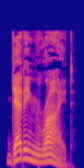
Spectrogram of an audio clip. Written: Getting right

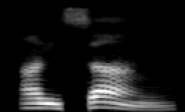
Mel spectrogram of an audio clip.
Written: unsung

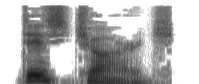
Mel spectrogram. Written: discharge

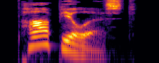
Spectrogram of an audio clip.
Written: populist

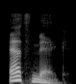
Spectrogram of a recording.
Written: ethnic

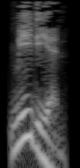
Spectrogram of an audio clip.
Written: median

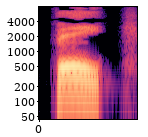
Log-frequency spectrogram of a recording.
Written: bake

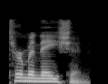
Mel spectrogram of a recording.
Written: termination

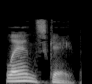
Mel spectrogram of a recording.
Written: landscape

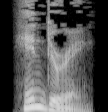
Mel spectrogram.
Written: hindering

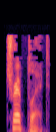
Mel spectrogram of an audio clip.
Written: Triplet

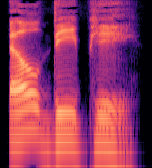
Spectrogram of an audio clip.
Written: LDP

